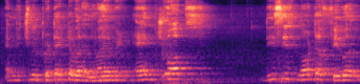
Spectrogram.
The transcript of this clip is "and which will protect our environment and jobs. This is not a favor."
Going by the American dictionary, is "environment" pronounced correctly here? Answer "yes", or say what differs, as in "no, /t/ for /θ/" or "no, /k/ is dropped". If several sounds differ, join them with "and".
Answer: no, /ɹ/ is dropped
